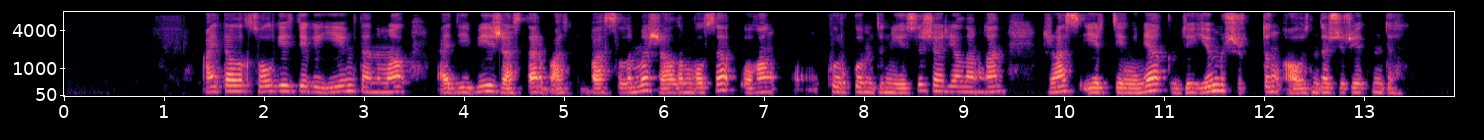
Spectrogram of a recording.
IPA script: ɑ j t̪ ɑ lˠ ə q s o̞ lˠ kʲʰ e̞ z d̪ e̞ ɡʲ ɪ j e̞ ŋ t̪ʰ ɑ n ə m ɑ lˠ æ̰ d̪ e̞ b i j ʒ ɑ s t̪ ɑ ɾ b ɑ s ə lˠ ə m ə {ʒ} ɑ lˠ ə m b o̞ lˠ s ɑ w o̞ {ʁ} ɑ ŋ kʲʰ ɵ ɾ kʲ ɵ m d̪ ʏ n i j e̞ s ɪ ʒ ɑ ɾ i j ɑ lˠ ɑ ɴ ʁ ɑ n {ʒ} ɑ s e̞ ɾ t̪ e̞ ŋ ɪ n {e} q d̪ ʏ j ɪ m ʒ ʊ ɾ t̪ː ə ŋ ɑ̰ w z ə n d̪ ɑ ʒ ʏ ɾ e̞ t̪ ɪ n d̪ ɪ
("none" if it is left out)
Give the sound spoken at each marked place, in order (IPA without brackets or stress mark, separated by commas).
ʒ, ʁ, ʒ, e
